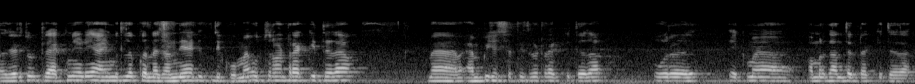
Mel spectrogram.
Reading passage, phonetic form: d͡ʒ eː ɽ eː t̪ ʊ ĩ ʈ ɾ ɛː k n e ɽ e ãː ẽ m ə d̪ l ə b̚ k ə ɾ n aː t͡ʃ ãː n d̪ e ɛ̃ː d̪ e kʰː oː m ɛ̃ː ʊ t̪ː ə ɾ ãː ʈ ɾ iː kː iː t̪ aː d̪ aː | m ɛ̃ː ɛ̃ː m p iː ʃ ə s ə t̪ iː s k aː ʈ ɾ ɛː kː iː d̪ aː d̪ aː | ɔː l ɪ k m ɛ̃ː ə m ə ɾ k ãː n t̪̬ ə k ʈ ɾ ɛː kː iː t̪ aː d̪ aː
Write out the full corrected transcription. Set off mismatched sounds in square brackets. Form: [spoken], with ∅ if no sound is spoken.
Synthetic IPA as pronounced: d͡ʒ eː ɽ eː t̪ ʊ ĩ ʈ ɾ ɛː k n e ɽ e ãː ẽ m ə [t̪] l ə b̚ k ə ɾ n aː t͡ʃ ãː n d̪ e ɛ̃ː d̪ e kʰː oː m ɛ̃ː ʊ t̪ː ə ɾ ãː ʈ ɾ [ɛː] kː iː t̪ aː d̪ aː | m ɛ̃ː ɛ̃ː m p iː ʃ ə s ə t̪ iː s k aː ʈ ɾ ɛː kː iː [t̪] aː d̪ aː | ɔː [ɾ] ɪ k m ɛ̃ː ə m ə ɾ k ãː n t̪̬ ə k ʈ ɾ ɛː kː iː t̪ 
